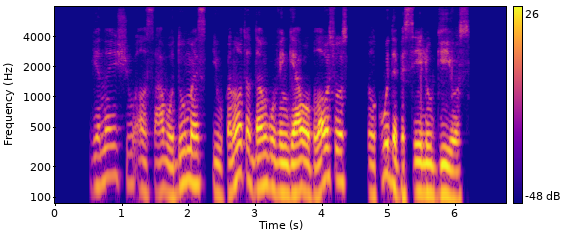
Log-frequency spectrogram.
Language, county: Lithuanian, Marijampolė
